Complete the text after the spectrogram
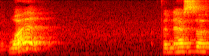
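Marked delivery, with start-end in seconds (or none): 0.1-0.4 sudden high startled what. A narrator's reading. Vanessa startled by the growling dog, sharp surprise. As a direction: jump at the sound behind her. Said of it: "Vanessa is startled".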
